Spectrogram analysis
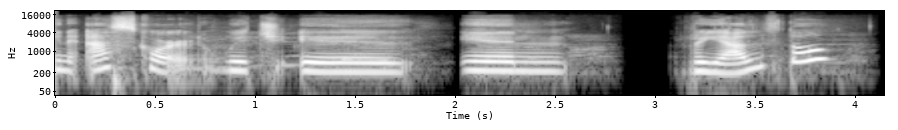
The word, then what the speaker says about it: Rialto: We are currently doing an escort, which is in Rialto. Roll your R's.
